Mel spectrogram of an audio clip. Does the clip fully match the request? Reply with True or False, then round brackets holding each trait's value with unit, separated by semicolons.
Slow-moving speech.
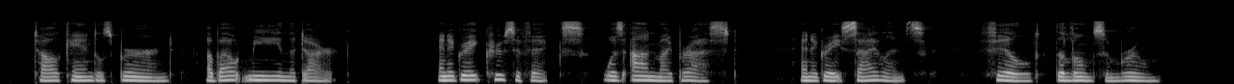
True (105 wpm)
